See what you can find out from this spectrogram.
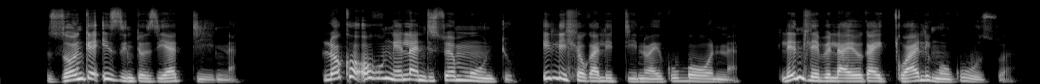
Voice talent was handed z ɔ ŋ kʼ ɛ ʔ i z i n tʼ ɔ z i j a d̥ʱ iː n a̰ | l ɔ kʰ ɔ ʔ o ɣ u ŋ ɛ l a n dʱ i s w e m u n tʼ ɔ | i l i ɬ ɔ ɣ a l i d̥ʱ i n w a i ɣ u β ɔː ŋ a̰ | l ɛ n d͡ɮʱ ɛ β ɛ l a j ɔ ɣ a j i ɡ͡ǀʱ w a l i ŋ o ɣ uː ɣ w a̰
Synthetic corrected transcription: z ɔ ŋ kʼ ɛ ʔ i z i n tʼ ɔ z i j a d̥ʱ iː n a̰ | l ɔ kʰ ɔ ʔ o ɣ u ŋ ɛ l a n dʱ i s w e m u n tʼ u | i l i ɬ ɔ ɣ a l i d̥ʱ i n w a i ɣ u β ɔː n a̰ | l ɛ n d͡ɮʱ ɛ β ɛ l a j ɔ ɣ a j i ɡ͡ǀʱ w a l i ŋ o ɣ uː z w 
